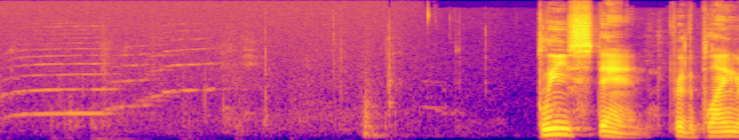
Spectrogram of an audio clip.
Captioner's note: door squeaking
